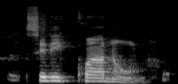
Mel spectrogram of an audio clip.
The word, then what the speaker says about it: sine qua non: I've always had to double check how to say this, but yeah, it's sine qua non, which is not Spanish.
